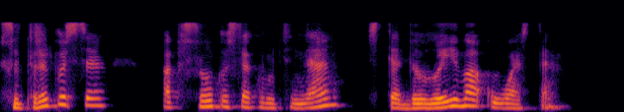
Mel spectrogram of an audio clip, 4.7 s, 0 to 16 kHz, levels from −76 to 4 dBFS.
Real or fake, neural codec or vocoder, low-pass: fake; codec, 16 kHz, 2 kbps, FreqCodec, smaller model; 7.2 kHz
